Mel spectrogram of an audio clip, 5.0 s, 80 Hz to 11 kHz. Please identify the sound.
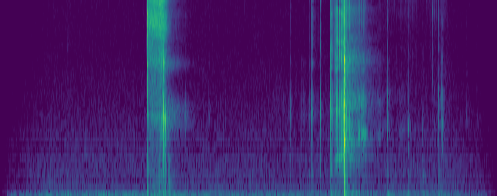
Beer Can
Recorded outside in an extremely quiet environment. Zoom H5 internal XY capsules.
